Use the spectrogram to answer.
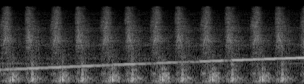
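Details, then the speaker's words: Steadily rising charging tone from a corpuls3 defibrillator charging in manual mode after a shockable rhythm is seen, over rhythmic corpuls cpr mechanical chest compressions, in a simulated resuscitation training scenario. "I will start again and load."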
